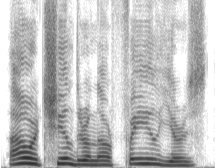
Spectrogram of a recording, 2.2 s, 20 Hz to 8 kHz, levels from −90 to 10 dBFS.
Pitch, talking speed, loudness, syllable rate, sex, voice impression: 210 Hz, 110 wpm, -17 LUFS, 4.2 syllables/s, male, masculine, adult-like, slightly soft, slightly refreshing, sincere, friendly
